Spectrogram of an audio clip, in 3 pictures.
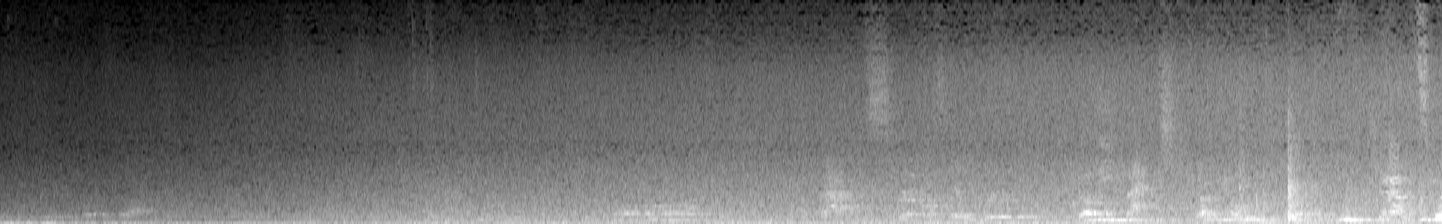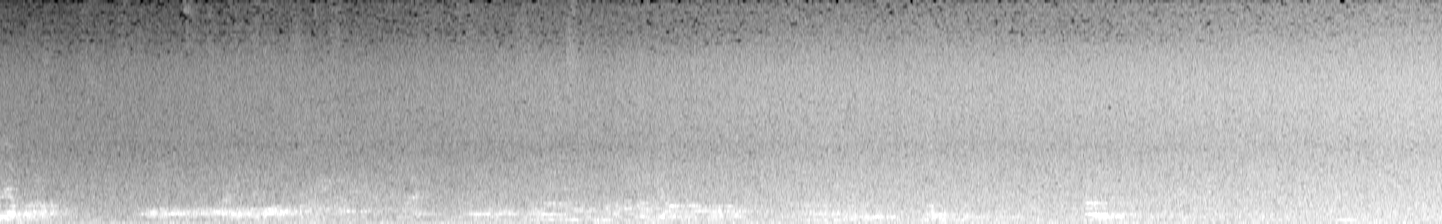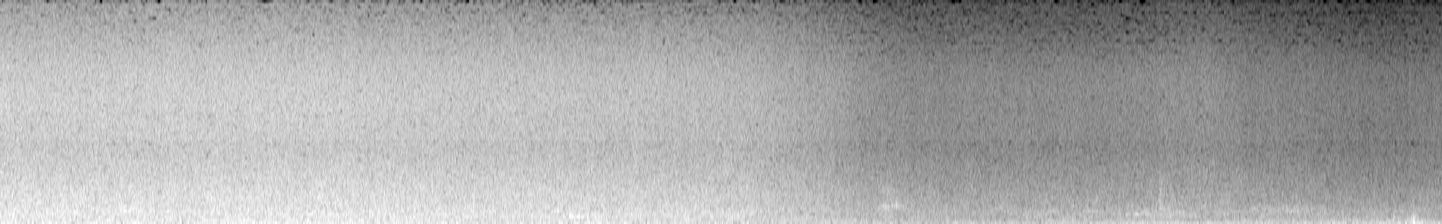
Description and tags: Knigdoms of the Night (A Virtual Walk-Through of the Caves)
A virtual walk-through of the cave exhibit in the Kingdoms of the Night exhibit.
kingdoms, a-virtual-walk-through-of-the-caves, caves, virtual, nature, a, henry, doorly, wildlife, through, henry-doorly, walk, field-recording, kingdoms-of-the-night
